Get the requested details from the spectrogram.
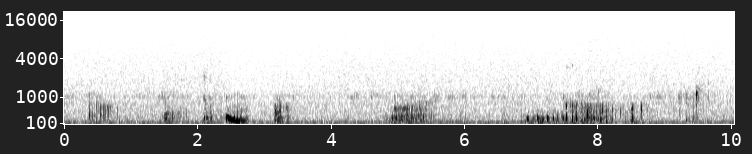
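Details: Stomach growling: low gurgling and rumbling bursts over a steady hum, ordinary bowel sounds (borborygmi).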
